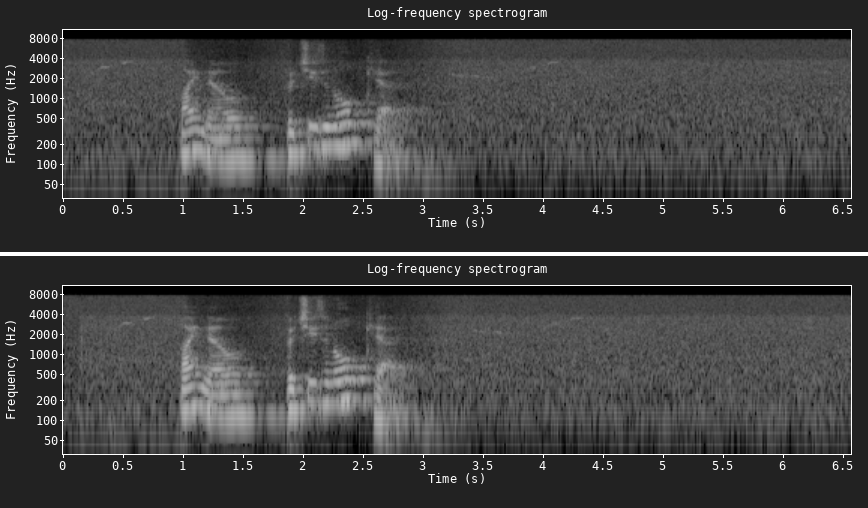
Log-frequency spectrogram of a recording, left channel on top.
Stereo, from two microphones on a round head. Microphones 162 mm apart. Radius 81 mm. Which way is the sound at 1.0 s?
70° right (ahead or behind).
